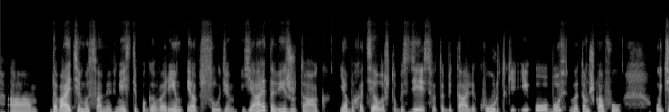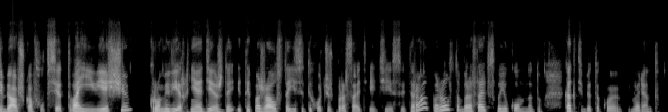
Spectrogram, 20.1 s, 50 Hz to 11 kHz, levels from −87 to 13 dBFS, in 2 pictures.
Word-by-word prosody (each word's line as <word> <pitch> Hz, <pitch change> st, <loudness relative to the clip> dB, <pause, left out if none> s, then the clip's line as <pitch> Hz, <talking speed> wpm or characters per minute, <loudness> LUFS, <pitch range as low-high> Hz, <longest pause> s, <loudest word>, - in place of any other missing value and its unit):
а: 170 Hz, -2 st, +1 dB, 0.3 s
давайте 245 Hz, +9 st, +6 dB
мы 190 Hz, -2 st, 0 dB
с -, -, -9 dB
вами 175 Hz, -2 st, -2 dB
вместе 200 Hz, +7 st, -3 dB
поговорим 175 Hz, +7 st, -1 dB
и 175 Hz, -, +2 dB
обсудим. 170 Hz, -4 st, -3 dB
Я 170 Hz, +9 st, +3 dB
это 250 Hz, -10 st, +2 dB
вижу 195 Hz, +1 st, -1 dB
так. 160 Hz, +3 st, -3 dB, 0.2 s
Я 195 Hz, 0 st, +2 dB
бы 180 Hz, -, -8 dB
хотела, 170 Hz, -3 st, 0 dB
чтобы 150 Hz, +2 st, -9 dB
здесь 165 Hz, -1 st, -1 dB
вот 150 Hz, -, -10 dB
обитали 150 Hz, -2 st, -2 dB
куртки 210 Hz, +6 st, -3 dB
и 320 Hz, +3 st, -6 dB
обувь 170 Hz, -, +1 dB
в 205 Hz, -, -14 dB
этом 225 Hz, +1 st, -2 dB
шкафу. 245 Hz, +2 st, 0 dB, 0.5 s
У 205 Hz, -, 0 dB
тебя 215 Hz, -5 st, +7 dB
в -, -, -6 dB
шкафу 175 Hz, -1 st, -3 dB
все 150 Hz, -, +1 dB
твои 175 Hz, -, +5 dB
вещи, 230 Hz, -, +3 dB, 0.3 s
кроме 200 Hz, -1 st, +3 dB
верхней 190 Hz, +2 st, +1 dB
одежды, 200 Hz, +5 st, +1 dB
и -, -, -8 dB
ты, 260 Hz, -, -4 dB
пожалуйста, 220 Hz, -4 st, +3 dB
если 190 Hz, 0 st, -5 dB
ты 190 Hz, -, -8 dB
хочешь 165 Hz, -1 st, -7 dB
бросать 160 Hz, -3 st, -3 dB
эти -, -, -11 dB
свитера, -, -, -3 dB, 0.2 s
пожалуйста, 320 Hz, +5 st, -1 dB
бросай 275 Hz, +2 st, +1 dB
в -, -, -15 dB
свою 225 Hz, 0 st, -4 dB
комнату. 155 Hz, -6 st, -7 dB, 0.3 s
Как -, -, +5 dB
тебе -, -, -8 dB
такой 145 Hz, 0 st, -7 dB, 0.2 s
вариант? 160 Hz, -1 st, -6 dB
185 Hz, 160 wpm, -24 LUFS, 165-220 Hz, 0.5 s, тебя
